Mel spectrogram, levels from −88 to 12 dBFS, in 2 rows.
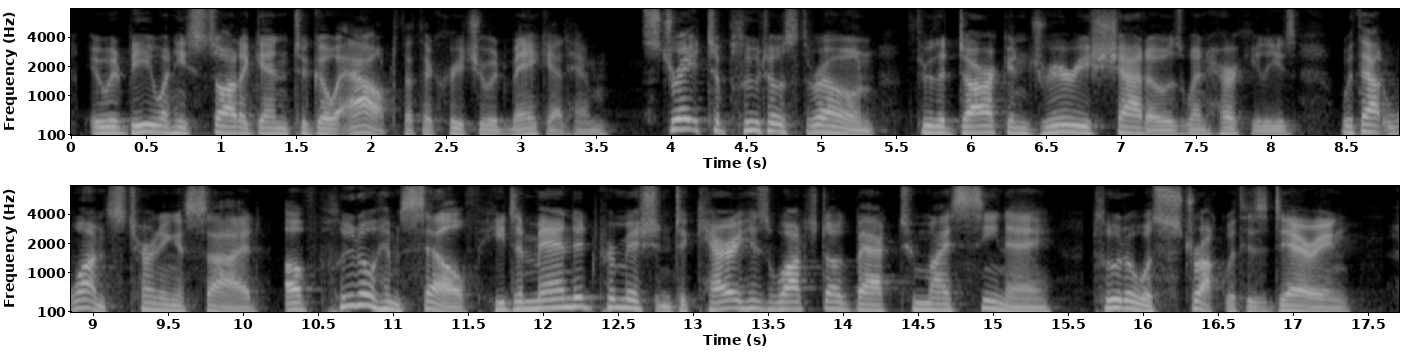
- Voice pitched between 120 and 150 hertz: Yes, medium, 140 Hz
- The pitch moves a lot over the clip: Yes, wide, 6.6 semitones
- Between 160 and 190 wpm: Yes, average, 185 wpm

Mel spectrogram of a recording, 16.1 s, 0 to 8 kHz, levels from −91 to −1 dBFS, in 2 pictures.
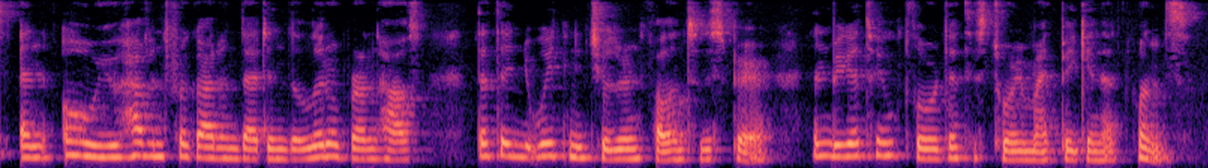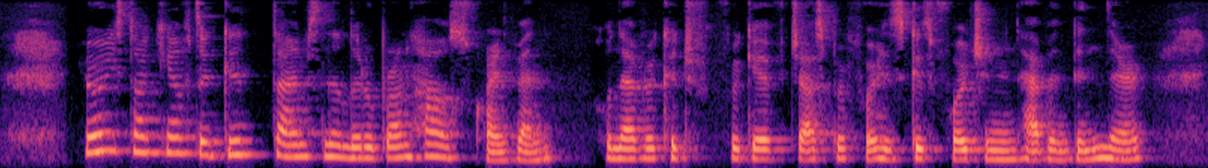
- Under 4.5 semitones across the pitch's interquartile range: Yes, average, 4.0 semitones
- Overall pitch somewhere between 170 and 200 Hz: Yes, medium, 185 Hz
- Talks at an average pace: No, fast, 210 wpm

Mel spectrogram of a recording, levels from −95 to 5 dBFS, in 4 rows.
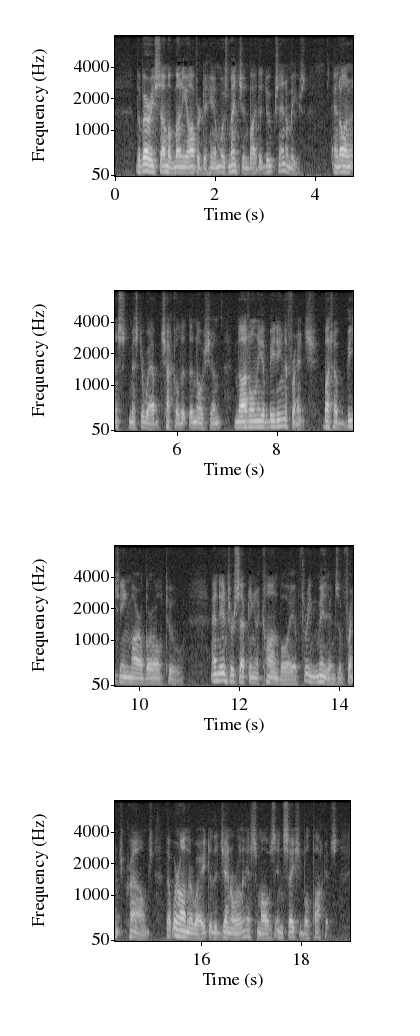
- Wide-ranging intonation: No, average, 3.6 semitones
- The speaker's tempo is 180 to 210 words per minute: No, average, 165 wpm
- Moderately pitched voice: No, low, 110 Hz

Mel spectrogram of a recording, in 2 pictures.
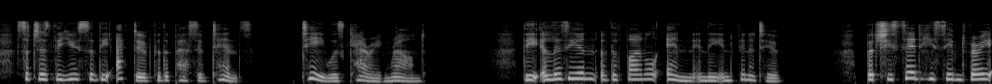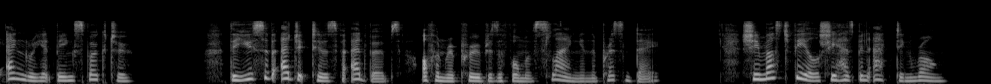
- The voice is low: No, high, 190 Hz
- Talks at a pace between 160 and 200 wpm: Yes, average, 180 wpm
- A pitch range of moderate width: No, wide, 6.5 semitones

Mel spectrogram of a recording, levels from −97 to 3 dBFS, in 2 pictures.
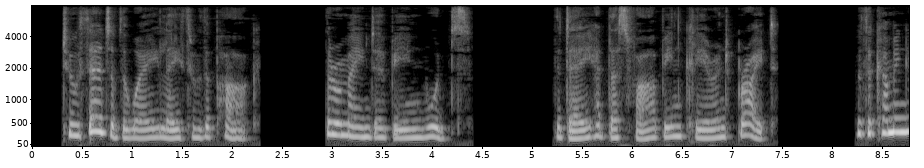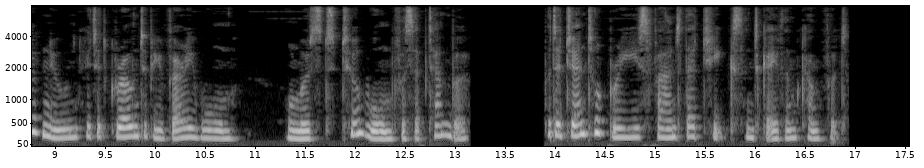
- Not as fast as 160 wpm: No, average, 170 wpm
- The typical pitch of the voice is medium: No, high, 195 Hz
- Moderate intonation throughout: Yes, average, 4.1 semitones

